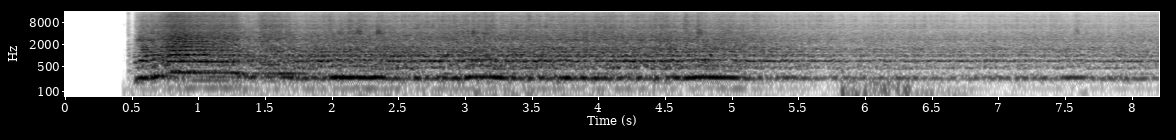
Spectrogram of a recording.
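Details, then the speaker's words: Carrier home AC outdoor condenser fan: loud harsh shriek with rattling metallic edge over steady hum, fan struggling to turn; caused by the fan blade, fixed by replacing the blade. "as you can hear it it makes a very large noise and if you look closely it is really struggling to raise the fan plate"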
